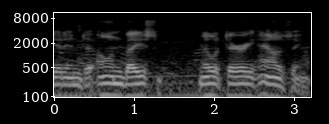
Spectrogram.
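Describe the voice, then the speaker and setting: A man speaks slowly-ish, at a fairly slow pace and a fairly low pitch. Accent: Texan. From Texas. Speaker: community developer, war veteran. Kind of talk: interview. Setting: winery cafe. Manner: halting, many filler sounds.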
